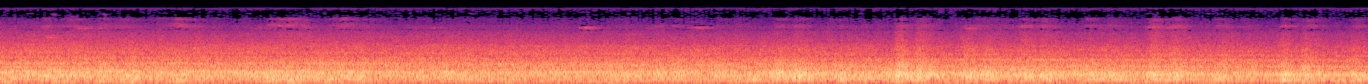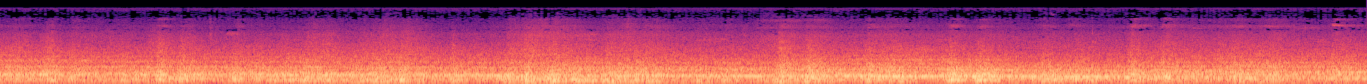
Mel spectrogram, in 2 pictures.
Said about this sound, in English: Maybe we should be quiet for a few moments so people can enjoy the real Moscow subway feeling. Okay, well, we'll be silent until we actually arrive at our stop, which I think is about now.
